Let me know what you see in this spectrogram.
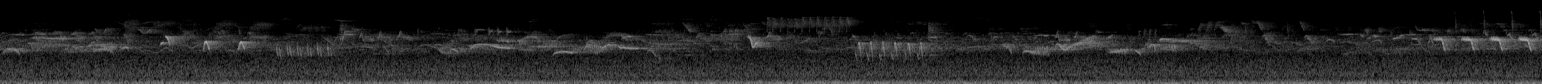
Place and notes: Berlin, Friedhof Columbiadamm - dawn chorus
Berlin, cemetery Friedhof Columbiadamm, before sunrise, dawn chorus day, nighingale and other birds
singing
(SD702, Audio Technica BP4025)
